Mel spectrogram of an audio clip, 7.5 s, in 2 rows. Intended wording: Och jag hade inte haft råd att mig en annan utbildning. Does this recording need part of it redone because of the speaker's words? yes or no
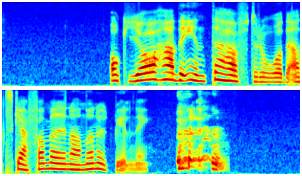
yes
